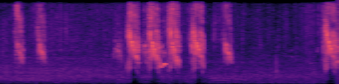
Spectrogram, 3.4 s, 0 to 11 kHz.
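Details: Several sparrows come for food at Tenmangu shrine, 27 December 2022, giving sharp, high chirps in two bursts, a few spaced notes, then a tight cluster of four or five, over low ambient noise.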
